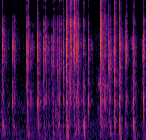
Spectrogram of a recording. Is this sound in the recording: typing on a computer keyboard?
yes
